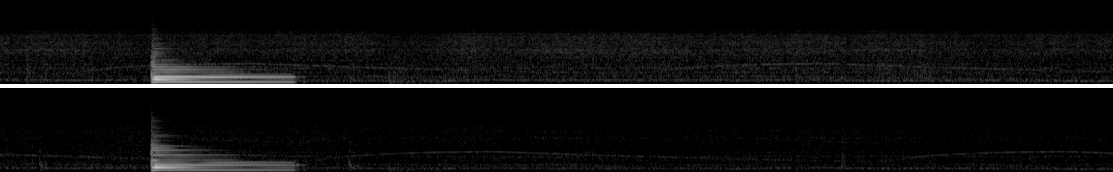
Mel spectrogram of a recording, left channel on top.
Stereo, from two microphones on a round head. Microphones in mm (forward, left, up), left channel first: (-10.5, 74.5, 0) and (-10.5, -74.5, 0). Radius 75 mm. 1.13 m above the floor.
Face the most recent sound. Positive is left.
turn(degrees=-75)  # may be behind; listen again after turning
